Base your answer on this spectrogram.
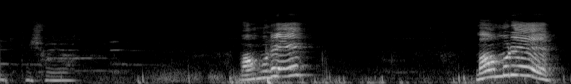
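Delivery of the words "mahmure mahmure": high, loud call across the house. Real, not acted. Woman calling her cat loudly from another room. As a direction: call the cat to come back.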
